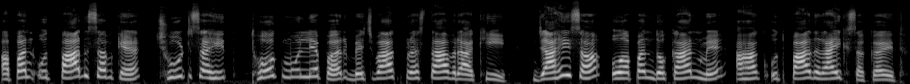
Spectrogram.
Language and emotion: Maithili, neutral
